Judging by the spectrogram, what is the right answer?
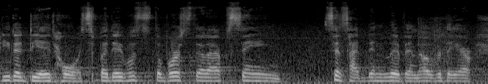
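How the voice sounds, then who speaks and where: Clear background noise runs throughout. The voice moves along fairly briskly. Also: woman. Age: 60s. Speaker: resident speaking at a public listening session. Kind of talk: public comment. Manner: halting.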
